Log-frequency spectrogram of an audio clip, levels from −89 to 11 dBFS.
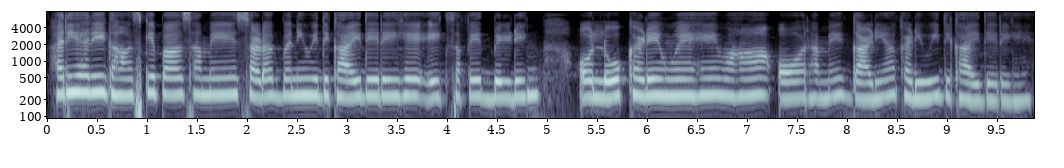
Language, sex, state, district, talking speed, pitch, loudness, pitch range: Hindi, female, Madhya Pradesh, Bhopal, 180 wpm, 235 Hz, -15 LUFS, 220-245 Hz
